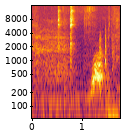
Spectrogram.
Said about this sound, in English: dog in the background, right? I can, I can.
